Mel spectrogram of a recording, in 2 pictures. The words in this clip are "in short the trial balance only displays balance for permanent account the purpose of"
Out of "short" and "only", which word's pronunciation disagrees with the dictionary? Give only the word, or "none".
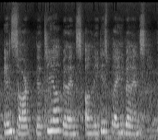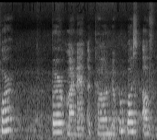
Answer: short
